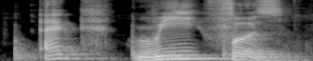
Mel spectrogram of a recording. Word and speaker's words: aquifers: aquifers, ठीक है, ये एक्वी की साउंड आएगी, एक्वीफर्स, एक्वीफर्स, एक्वीफर्स and springs.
